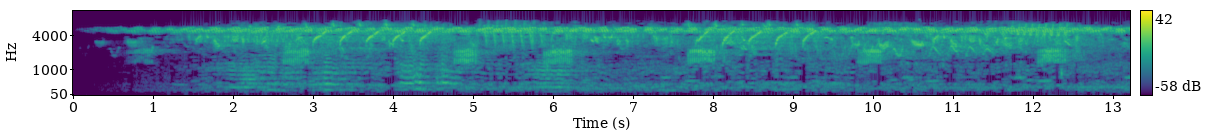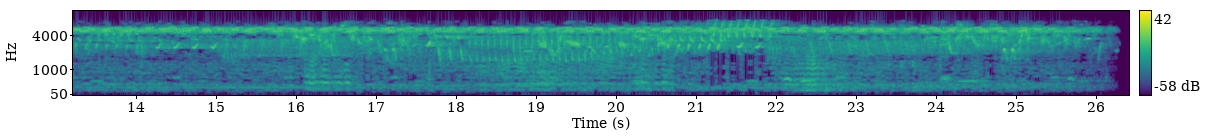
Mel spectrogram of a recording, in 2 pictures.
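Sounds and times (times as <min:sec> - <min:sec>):
birds: 0:00.1 - 0:26.3
cicadas: 0:00.1 - 0:26.3
fly buzzing: 0:01.8 - 0:06.4, 0:15.1 - 0:17.1, 0:18.1 - 0:21.1, 0:21.9 - 0:23.8.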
